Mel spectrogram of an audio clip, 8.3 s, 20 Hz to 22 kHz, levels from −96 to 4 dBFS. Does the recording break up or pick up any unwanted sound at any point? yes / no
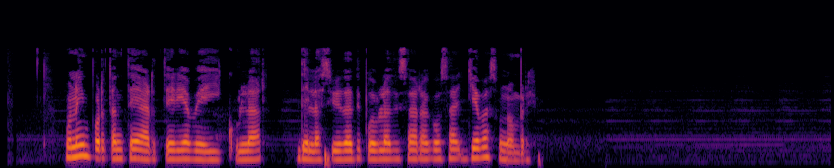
no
